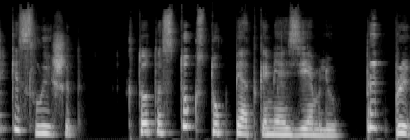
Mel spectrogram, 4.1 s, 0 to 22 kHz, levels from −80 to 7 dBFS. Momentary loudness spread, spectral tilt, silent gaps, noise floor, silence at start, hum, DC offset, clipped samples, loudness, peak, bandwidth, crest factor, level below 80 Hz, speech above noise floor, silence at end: 6 LU; -5 dB/octave; none; -44 dBFS; 0 s; none; under 0.1%; under 0.1%; -17 LUFS; 0 dBFS; 18 kHz; 16 dB; -54 dBFS; 28 dB; 0 s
